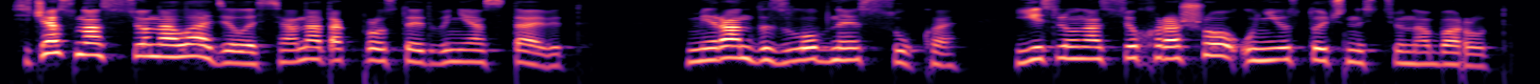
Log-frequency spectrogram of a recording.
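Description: A woman's voice: medium pitch, brisk, clear, resonant tone, dry recording, clean studio sound, natural voice. A woman reading the lines of a tense young male boss in an audiobook, speaking in a curt, strained way.

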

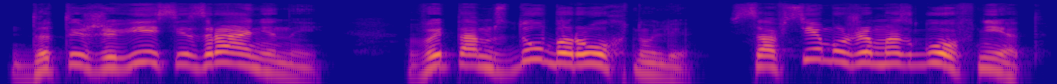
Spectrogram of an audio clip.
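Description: A tiny but ferocious young nurse who scolds with full indignation, as a man acts her out. Her voice sits high and lively, close and dry. It is a storybook nurse who takes no nonsense. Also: normal speed, no room sound, exaggerated voice. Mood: alarmed. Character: small fierce young female nurse, scolding.

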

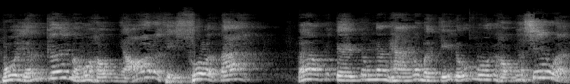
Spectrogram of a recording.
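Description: A man's voice: high voice, animated, quick pace, dark tone. A man giving a joking, conversational Buddhist dharma talk at a retreat, often asking the audience "right?". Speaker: Buddhist teacher. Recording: very echoey hall.

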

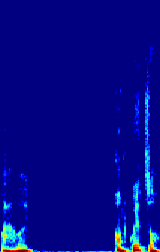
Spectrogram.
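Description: A man's voice: fairly low pitch, sing-song, normal speed, warm tone, breathy edge, dry recording, clean studio sound, exaggerated voice. A man voicing a frightened but stubborn young village girl who talks in an urgent, pleading way, in a storybook horror tale.

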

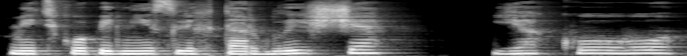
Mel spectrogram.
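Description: Audiobook narrator, woman; low, husky, dark-toned, wry and measured. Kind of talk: storybook narration.

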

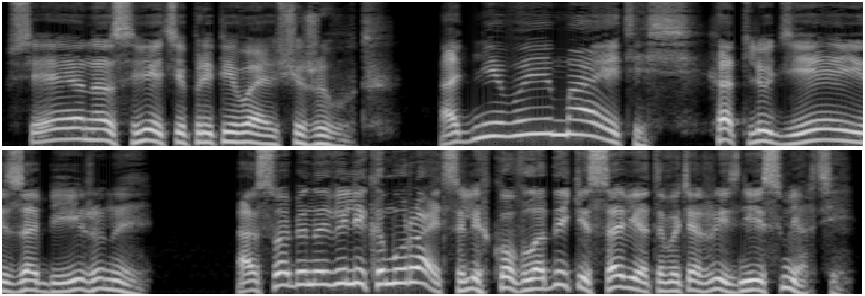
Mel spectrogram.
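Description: A man's voice: fairly high pitch, very animated, measured pace, no room sound, studio quality. A man reading the part of a stern old warrior who scolds and interrogates youngsters in an audiobook. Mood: bitter. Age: older. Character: stern old male warrior, sharp-tongued. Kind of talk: audiobook character voice.

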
